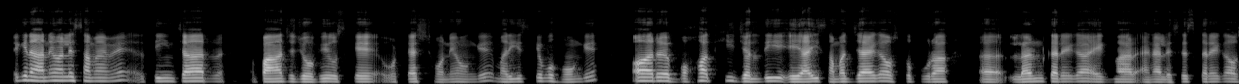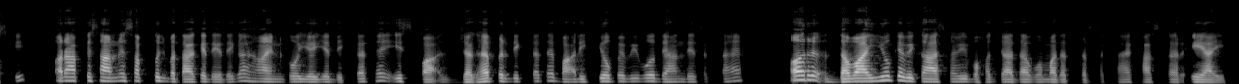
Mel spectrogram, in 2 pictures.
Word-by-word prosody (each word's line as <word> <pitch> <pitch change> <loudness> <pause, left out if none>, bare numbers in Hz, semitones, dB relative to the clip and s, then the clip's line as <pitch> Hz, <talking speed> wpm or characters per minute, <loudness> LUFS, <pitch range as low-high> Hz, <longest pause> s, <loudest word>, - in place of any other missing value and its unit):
लेकिन 190 +3 +1
आने 175 0 +6
वाले 180 0 +3
समय 160 -3 -1
में 190 -2 -8
3-4-5 140 -2 +3
जो 130 -1 +1
भी 135 +4 -2
उसके 135 0 0
वो - - -10
टेस्ट 130 -1 -2
होने 120 +1 -7
होंगे 130 +7 -8
मरीज़ 130 +1 -4
के 155 - -3
वो 150 0 -2
होंगे 130 - -6 0.5
और 165 0 +7
बहुत 170 +7 0
ही 175 -1 -5
जल्दी 140 +3 +2 0.2
एआई 130 +2 +6
समझ 135 -1 -2
जाएगा, 140 +2 +5
उसको 135 -1 -6
पूरा 125 0 0 0.3
अ, 115 -1 0
लर्न 130 +4 +2
करेगा। 135 0 +2
1 120 -2 -3
बार 120 -1 +1
एनालिसिस 115 +3 -3
करेगा 130 +1 -2
उसकी 130 +9 -10 0.3
और - - +1
आपके 170 0 +1
सामने 165 0 +2
सब 170 0 -5
कुछ 170 -2 -2
बता 125 -2 0
के 135 +2 -3
दे 115 -2 -7
देगा, 145 +9 -9
हाँ, 135 -2 -1
इनको 125 +1 -7
ये 120 -1 -4
ये 120 +1 -6
दिक्कत 120 +4 -11
है, 175 -1 -7
इस 145 -1 -8
पा 110 -1 +3
अ, 110 0 -10
जगह 115 +3 +2
पर 140 +1 -5
दिक्कत 145 +2 -12
है, 170 - -5
बारीकियों 120 +4 -3
पे 140 +1 -8
भी 140 +1 -11
वो 145 +1 -4
ध्यान 125 -1 -7
दे 125 0 -11
सकता 130 +1 -19
है 170 - -11 0.5
और 210 0 +7 0.3
दवाइयों 145 +7 +6
के 190 - -1
विकास 130 -5 0
में 130 - -9
भी 130 - -4
बहुत 115 -1 -12
ज़्यादा 115 0 -4
वो 115 - -10
मदद 110 -1 -5
कर 105 - -14
सकता 105 +2 -22
है 115 - -9
ख़ासकर 110 0 -11
एआई। 105 -3 -1
135 Hz, 190 wpm, -24 LUFS, 120-150 Hz, 0.5 s, और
